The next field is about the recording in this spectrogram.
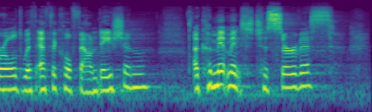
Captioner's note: none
